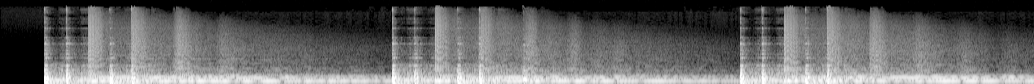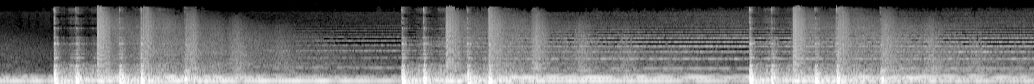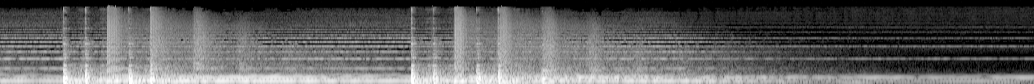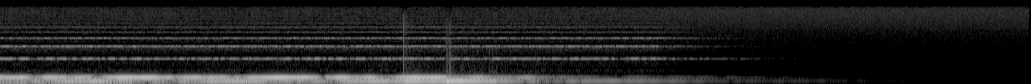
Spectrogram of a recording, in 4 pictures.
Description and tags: freaky news
A musical scene supporting suspenseful moments
weird, psycho, freak, suspense, science-fiction, dark, music, crazy, freaky, horror, space, sci-fi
